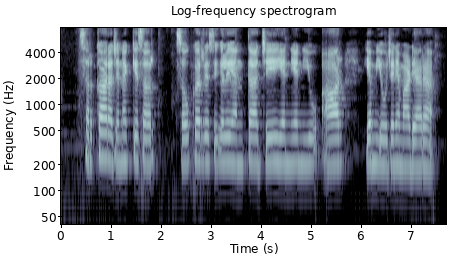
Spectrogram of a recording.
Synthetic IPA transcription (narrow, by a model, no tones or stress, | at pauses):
sɐɾkaːɾɐd͡ʒɐnɐkːe | sɐwkɐɾjɐsiɡɐliɐnt̪ɐd͡ʒeenenjuaːɾ | emjoːd͡ʒɐnemaːɽjaːɾɐ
